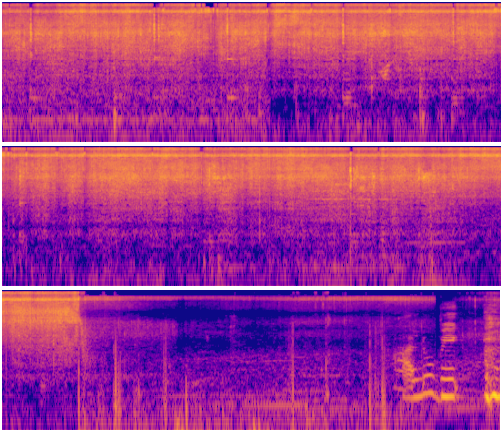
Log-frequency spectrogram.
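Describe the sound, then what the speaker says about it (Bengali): Chopped eggplant stirred with potatoes in a hot pan, a steady close sizzle with scraping spoon strokes throughout, the frying hiss dropping away near the end as a few sharper clinks and knocks take over. "এবারে বেগুনগুলো কেটে রাখা বেগুনগুলো দিয়ে আলুর সাথে ভালো করে নেড়ে নেব।"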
